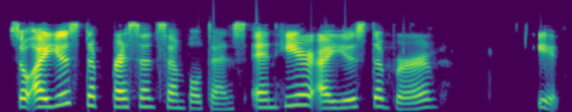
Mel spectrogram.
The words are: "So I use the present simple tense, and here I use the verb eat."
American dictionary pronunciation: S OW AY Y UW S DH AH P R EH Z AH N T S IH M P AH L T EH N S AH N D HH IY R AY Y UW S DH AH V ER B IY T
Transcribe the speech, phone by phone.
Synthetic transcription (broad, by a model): S OW AY Y UW S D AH P R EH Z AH N T S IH M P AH L T EH N S AH N D HH IY R AY Y UW S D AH B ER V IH T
